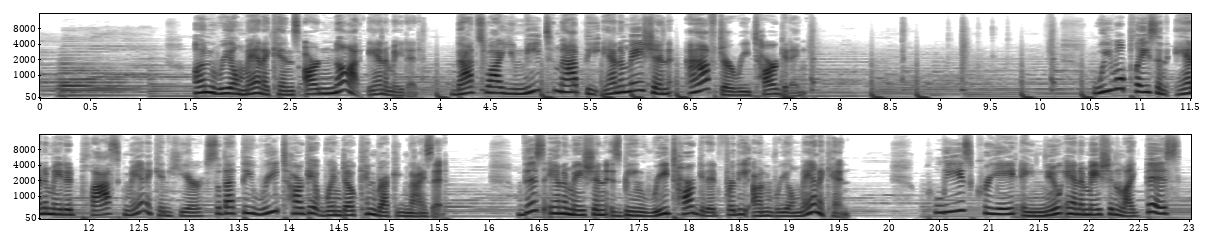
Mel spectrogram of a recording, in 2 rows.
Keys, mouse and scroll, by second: 0.1 click, 3.4 click, 5.5 click, 8.4 click, 13.4 click, 15.8 click, 18.0 right click, 19.1 click, 21.4 click.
